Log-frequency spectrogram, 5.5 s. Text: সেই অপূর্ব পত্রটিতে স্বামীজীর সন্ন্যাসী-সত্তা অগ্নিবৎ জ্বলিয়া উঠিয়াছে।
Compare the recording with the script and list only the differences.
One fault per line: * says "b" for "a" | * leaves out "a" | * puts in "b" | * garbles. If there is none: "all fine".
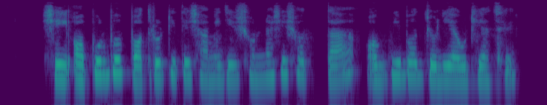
all fine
